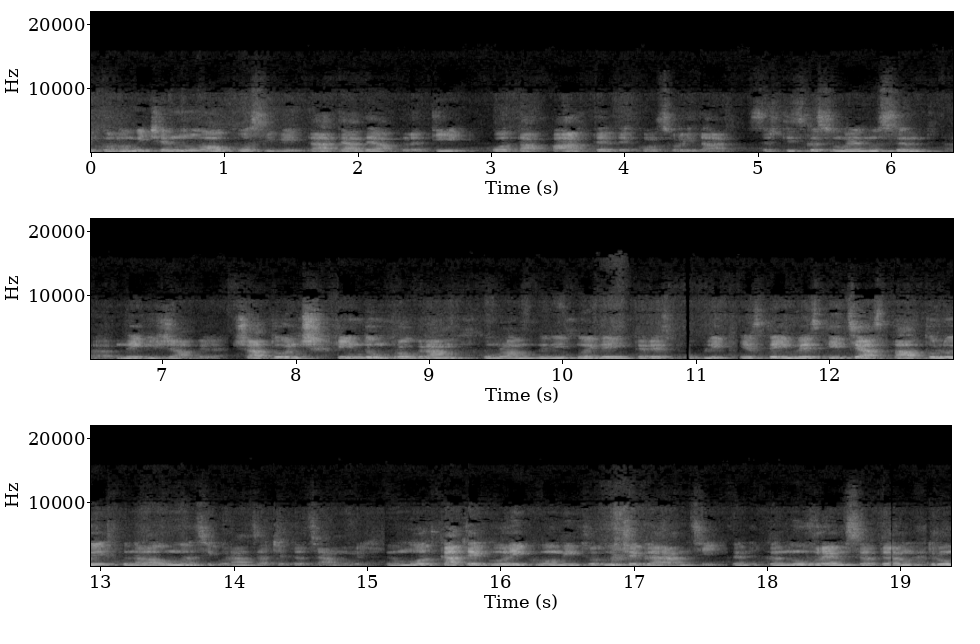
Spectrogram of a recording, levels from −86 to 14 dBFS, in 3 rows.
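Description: Bluetooth dropouts at 10.92–10.95 s and 18.92 s cut the audio to silence for about 29 ms and 15 ms, likely from wireless packets arriving too late and being discarded.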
